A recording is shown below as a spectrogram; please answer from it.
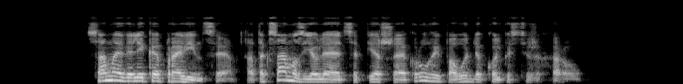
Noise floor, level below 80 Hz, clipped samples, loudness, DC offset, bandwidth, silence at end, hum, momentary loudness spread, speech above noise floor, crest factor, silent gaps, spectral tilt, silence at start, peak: under -90 dBFS; -62 dBFS; under 0.1%; -17 LUFS; under 0.1%; 9.8 kHz; 1.05 s; none; 13 LU; over 73 dB; 16 dB; none; -5 dB/octave; 0.9 s; -2 dBFS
